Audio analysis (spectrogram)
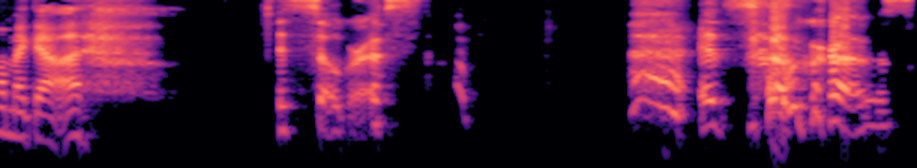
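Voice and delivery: words broken up by gagging and retching. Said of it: "I gagged".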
